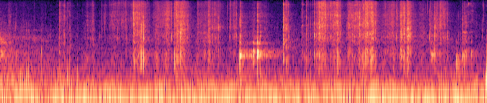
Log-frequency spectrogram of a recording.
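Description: Scissors snipping the crust off a slice of bread in a pan to make a toastie bread, a steady crunchy, crinkling rasp with a couple of sharp little clicks partway through, and no voices.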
